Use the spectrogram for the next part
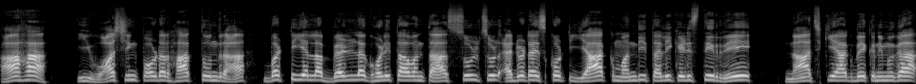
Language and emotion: Kannada, angry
